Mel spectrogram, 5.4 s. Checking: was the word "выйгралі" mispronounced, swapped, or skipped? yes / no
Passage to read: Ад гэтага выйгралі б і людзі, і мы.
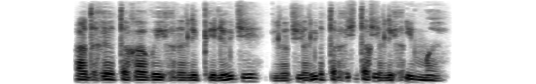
no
